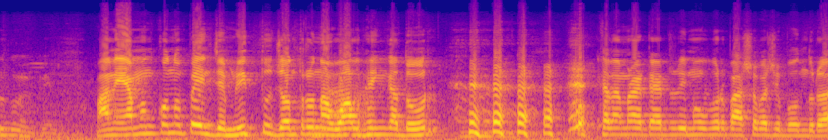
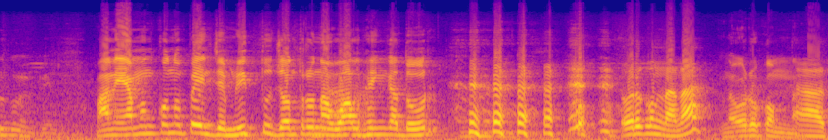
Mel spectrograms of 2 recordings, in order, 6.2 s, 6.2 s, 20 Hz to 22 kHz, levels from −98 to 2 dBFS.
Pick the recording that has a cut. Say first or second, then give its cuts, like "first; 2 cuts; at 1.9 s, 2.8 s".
first; 1 cut; at 4.5 s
